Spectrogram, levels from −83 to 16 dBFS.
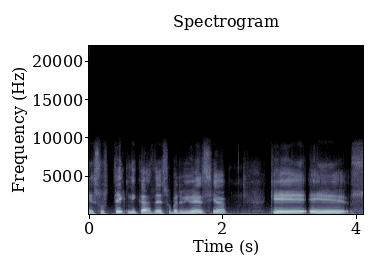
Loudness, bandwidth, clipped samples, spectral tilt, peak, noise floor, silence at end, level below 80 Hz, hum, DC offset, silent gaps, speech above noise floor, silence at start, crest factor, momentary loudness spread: -14 LUFS; 9 kHz; under 0.1%; -7 dB/octave; 0 dBFS; -40 dBFS; 0 s; -44 dBFS; none; under 0.1%; none; 27 dB; 0 s; 14 dB; 8 LU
